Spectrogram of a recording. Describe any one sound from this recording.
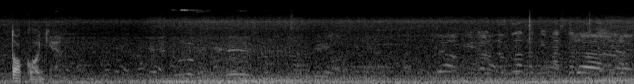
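Several men and women talk over one another nearby, outdoors.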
